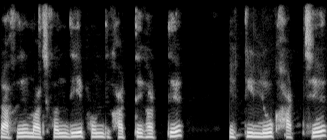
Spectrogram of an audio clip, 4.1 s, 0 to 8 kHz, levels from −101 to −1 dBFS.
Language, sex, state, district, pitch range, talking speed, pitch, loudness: Bengali, female, West Bengal, Jhargram, 195-225 Hz, 130 wpm, 205 Hz, -18 LUFS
